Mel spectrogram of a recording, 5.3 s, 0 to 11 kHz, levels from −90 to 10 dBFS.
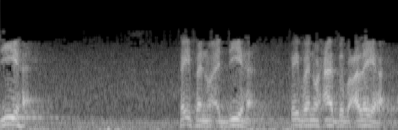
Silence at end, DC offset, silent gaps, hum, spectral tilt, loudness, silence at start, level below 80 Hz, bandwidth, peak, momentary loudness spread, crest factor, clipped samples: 0 s; under 0.1%; none; none; -11.5 dB/octave; -18 LUFS; 0 s; -36 dBFS; 4.8 kHz; -2 dBFS; 21 LU; 16 dB; under 0.1%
